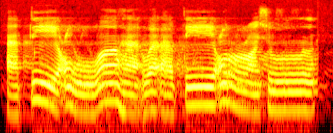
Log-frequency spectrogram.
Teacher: Alif lamnya alif lam syamsiyah yang wajib idgham dikarenakan alif lam bertemu dengan huruf ra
